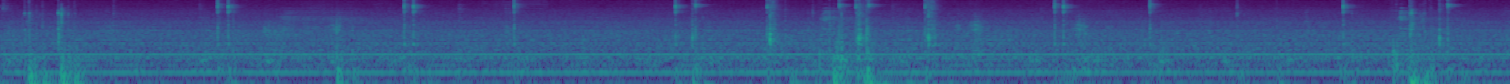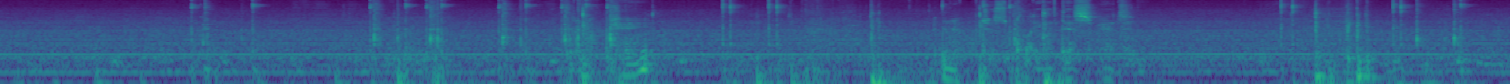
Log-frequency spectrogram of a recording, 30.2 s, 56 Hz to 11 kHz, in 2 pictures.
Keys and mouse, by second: 0.3 a, 0.5 a, 2.2-3.9 drag, 4.0 click, 5.1-7.0 drag, 7.0-10.5 middle drag, 10.5-13.4 drag, 14.1 a, 14.5 middle click, 17.6 middle click, 19.9 middle click, 20.5 middle click, 22.2-23.7 drag, 22.2-23.5 right drag, 23.7 KP_7, 25.5 g, 28.2 a, 28.7 Tab.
